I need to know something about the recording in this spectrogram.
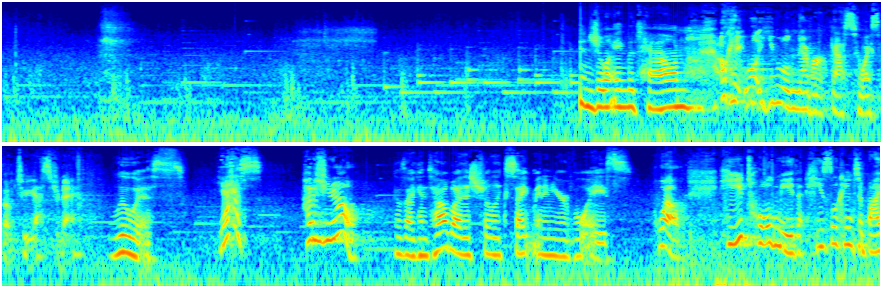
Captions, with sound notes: (phone ringing) Okay, well, you will never guess who I spoke to yesterday. Louis. Yes. How did you know? Because I can n tell by the shrl excitement in your voice. Well, he told me that he's looking to buy a boat on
